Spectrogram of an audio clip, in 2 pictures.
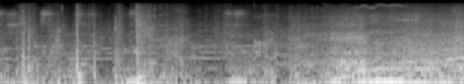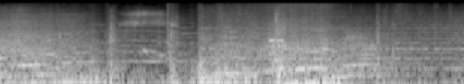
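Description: Action-film soundtrack: music under fight sound effects, with a run of sharp hits in the first few seconds. From about four seconds in, an armoured vehicle's engine runs hard as it drives over rubble, and a heavy impact comes near the end.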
